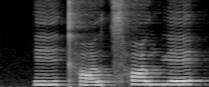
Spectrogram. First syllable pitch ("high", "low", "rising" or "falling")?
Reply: rising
